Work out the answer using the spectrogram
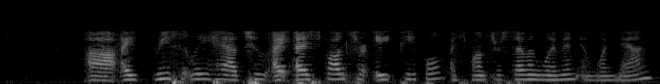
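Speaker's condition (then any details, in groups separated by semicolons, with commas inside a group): Cleft palate; congenital, repaired age 3, 14 adult teeth missing, dental surgeries, hip bone graft above upper lip; infant feeding difficulty with weight loss, ongoing dental problems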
